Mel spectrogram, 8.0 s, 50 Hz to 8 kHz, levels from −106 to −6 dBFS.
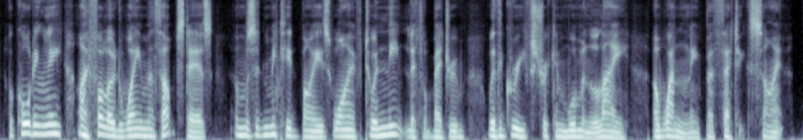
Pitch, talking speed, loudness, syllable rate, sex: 140 Hz, 195 wpm, -19 LUFS, 6.2 syllables/s, male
